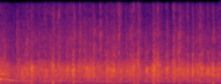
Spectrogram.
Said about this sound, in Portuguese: Vem aqui para frente, vamos aplaudir mais ao nome de Jesus.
